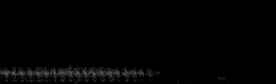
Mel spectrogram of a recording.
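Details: Orphaned newborn brown bear cub at the Orphan Bear Rescue Centre, one of ten rescued this year, gives a steady pulsing, buzzy hum for about a second and a half, then fades into quiet room noise.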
